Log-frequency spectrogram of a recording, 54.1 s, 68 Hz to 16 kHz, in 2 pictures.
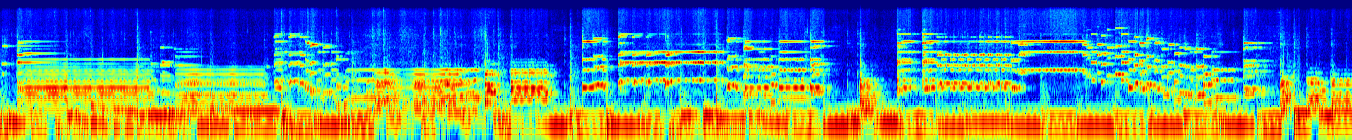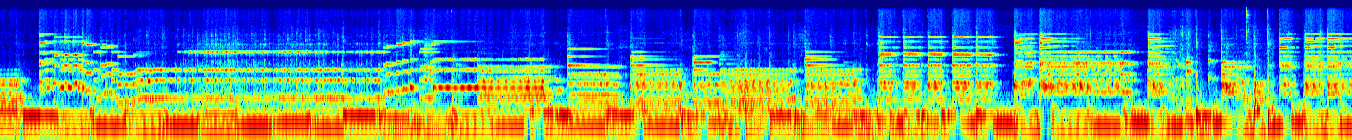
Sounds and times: Hammond organ: 0:00.0 - 0:54.0.

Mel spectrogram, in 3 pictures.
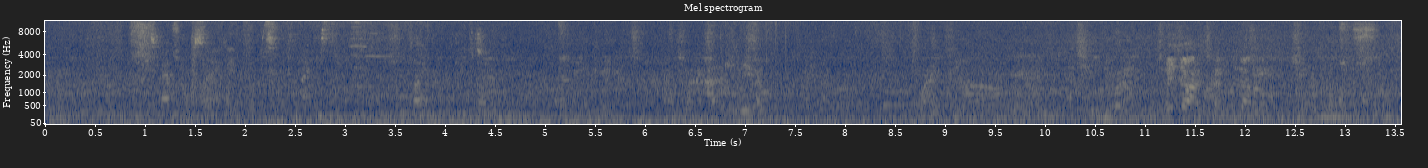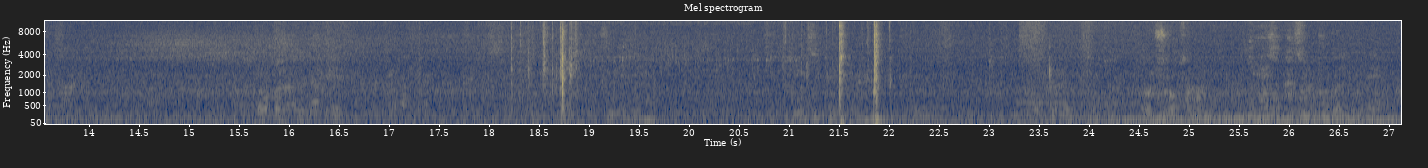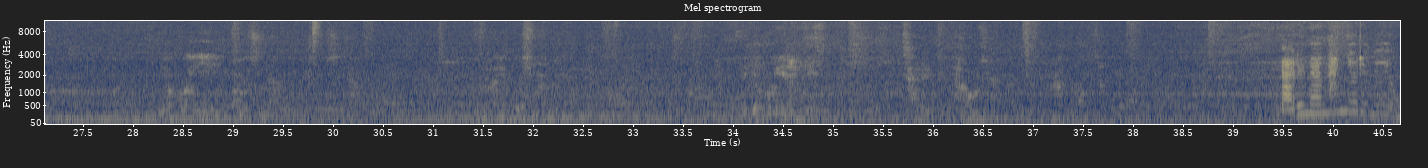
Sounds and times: Bus: 0:00.0 - 0:40.6.

